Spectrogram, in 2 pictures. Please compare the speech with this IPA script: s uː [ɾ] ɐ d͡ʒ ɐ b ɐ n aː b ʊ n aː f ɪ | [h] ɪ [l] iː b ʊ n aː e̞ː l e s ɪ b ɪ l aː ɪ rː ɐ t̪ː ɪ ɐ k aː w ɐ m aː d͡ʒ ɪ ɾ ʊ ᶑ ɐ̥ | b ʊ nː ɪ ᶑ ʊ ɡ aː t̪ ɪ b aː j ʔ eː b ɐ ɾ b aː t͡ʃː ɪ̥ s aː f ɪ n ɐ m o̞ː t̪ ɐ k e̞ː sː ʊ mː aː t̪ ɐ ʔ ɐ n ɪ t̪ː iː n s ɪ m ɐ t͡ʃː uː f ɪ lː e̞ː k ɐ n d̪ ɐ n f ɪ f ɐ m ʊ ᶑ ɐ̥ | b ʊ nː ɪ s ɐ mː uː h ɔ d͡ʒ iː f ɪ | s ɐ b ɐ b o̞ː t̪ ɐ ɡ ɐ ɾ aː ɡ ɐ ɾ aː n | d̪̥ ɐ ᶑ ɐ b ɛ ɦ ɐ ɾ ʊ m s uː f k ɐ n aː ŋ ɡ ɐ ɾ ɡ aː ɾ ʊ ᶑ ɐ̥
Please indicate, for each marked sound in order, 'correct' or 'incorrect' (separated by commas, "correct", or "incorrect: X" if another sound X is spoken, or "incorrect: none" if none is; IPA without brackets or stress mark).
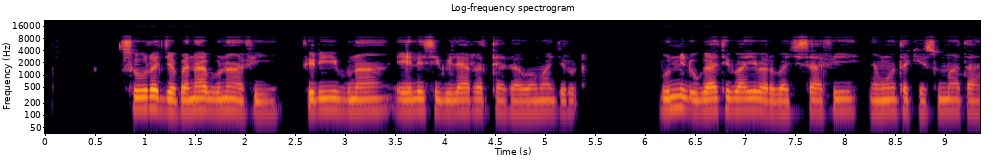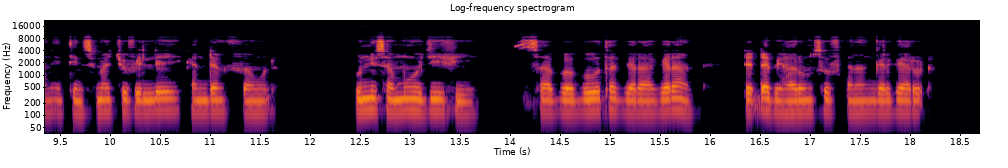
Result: correct, incorrect: f, incorrect: ɾ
